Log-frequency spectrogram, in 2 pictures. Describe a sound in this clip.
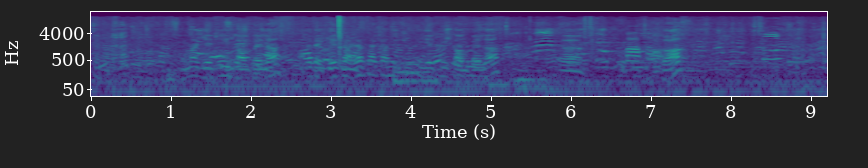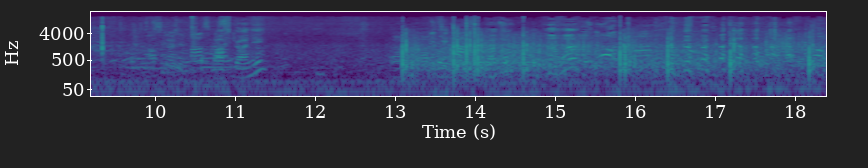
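A string ensemble plays a lively tune outdoors.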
